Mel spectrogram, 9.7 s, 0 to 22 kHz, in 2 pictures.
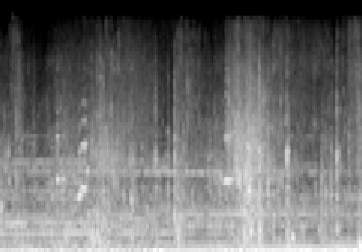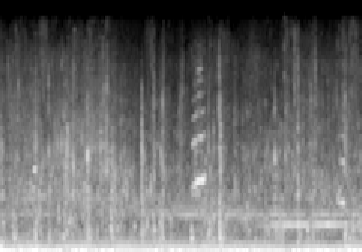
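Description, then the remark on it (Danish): A rowboat rocking badly in the wind on a lake in late summer 2010, with water sloshing and lapping against the hull over a steady low rumble of wind. A few goose honks and bird calls cut through now and then. “En dag i sensommeren 2010 tog Pekka Yushi med ud på en robåd på søen.”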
